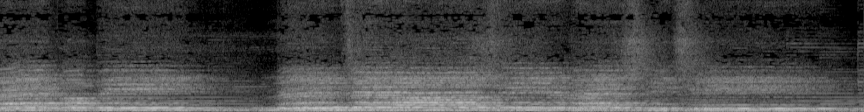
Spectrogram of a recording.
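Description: A mixed youth choir singing a hymn in unison, accompanied by an acoustic guitar, with a short break between lines about two seconds in.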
